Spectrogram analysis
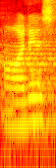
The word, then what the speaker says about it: honest: When I say honest, so here h is present, but when I pronounce it honest, not honest.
